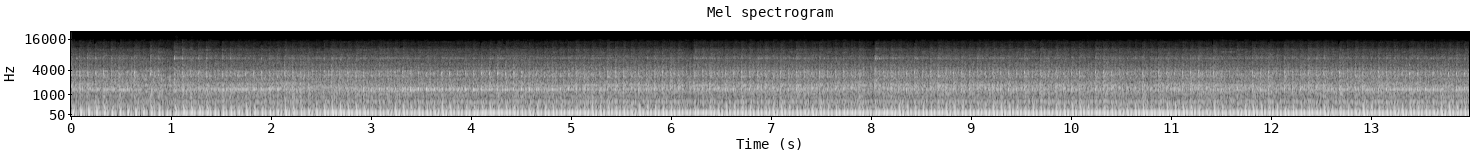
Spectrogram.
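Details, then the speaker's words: Honda GX160 on a POWER TROWEL M80H concrete trowel running steady with a hard, regular knock under the exhaust note; worn connecting rod big-end, clear crank-to-rod knock, machine not fit to run. "відчути явний цокіт між колінвалом і шатуном. Ця техніка не є дієздатною."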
